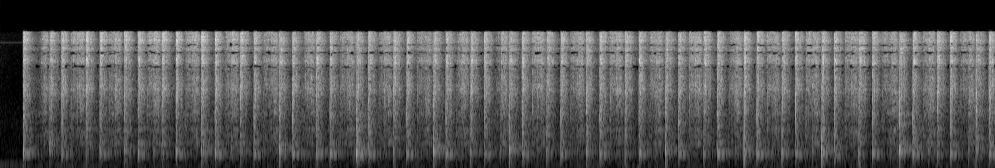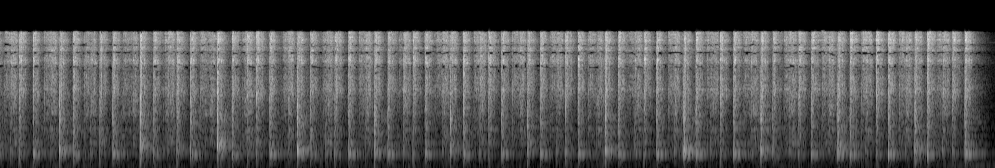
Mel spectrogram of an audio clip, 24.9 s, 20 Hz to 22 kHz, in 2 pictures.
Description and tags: Playing a samba rhythm on different brazilian hand drums, so-called “pandeiros”, in my living room. Marantz PMD 571, Vivanco EM35.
